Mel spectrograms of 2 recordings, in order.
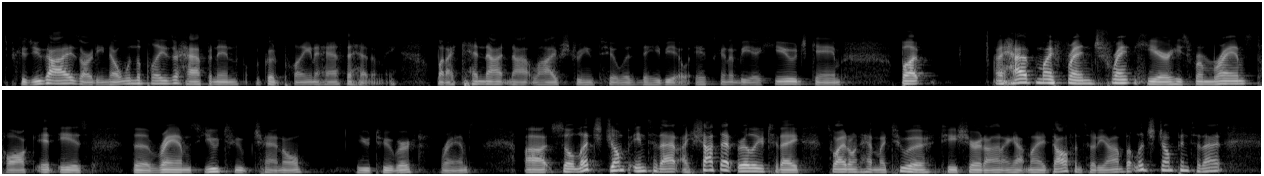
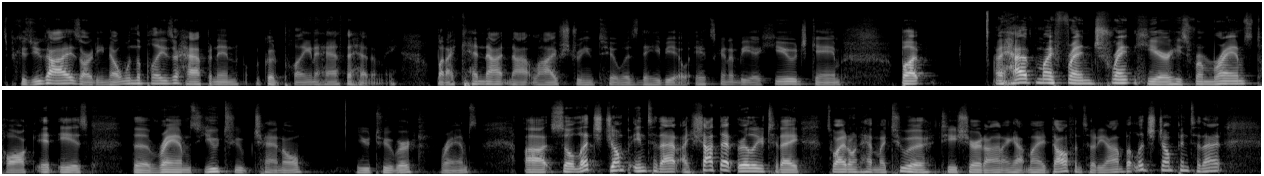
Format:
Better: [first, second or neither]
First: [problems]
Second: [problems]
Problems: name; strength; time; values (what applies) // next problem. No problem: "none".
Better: second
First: muffled; very; fading above 2.5 kHz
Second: none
